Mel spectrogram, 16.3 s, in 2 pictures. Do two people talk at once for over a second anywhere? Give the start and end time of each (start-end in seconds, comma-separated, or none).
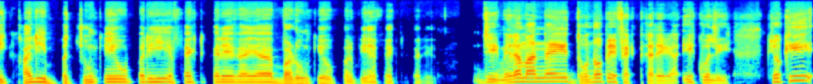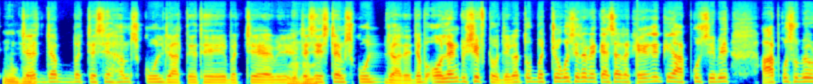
none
